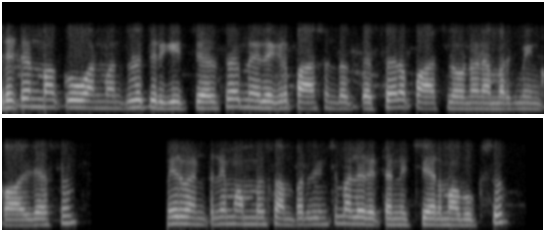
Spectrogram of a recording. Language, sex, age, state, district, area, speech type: Telugu, male, 18-30, Andhra Pradesh, Eluru, urban, conversation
